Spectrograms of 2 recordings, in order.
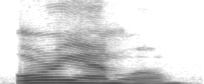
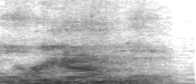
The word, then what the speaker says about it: Orianwo: Orianwo. Orianwo. Orianwo. Can you spell that for my court reporter? ADESUWAORIANWO. So it's basically pronounced just like it's spelled.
